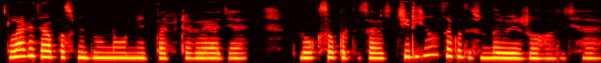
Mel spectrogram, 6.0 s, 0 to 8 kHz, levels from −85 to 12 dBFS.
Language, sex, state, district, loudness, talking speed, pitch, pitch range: Maithili, female, Bihar, Saharsa, -16 LUFS, 130 wpm, 245 Hz, 240-275 Hz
